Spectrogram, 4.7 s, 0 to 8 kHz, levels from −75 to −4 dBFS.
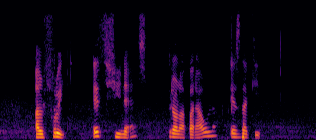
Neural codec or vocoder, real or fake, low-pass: none; real; 7.2 kHz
